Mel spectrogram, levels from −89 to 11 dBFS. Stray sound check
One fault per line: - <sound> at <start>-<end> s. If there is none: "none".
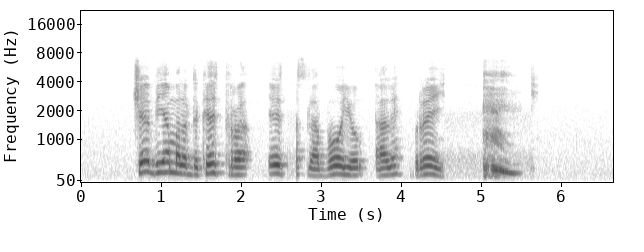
- dropout at 2.6-2.7 s
- throat clearing at 5.0-5.5 s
